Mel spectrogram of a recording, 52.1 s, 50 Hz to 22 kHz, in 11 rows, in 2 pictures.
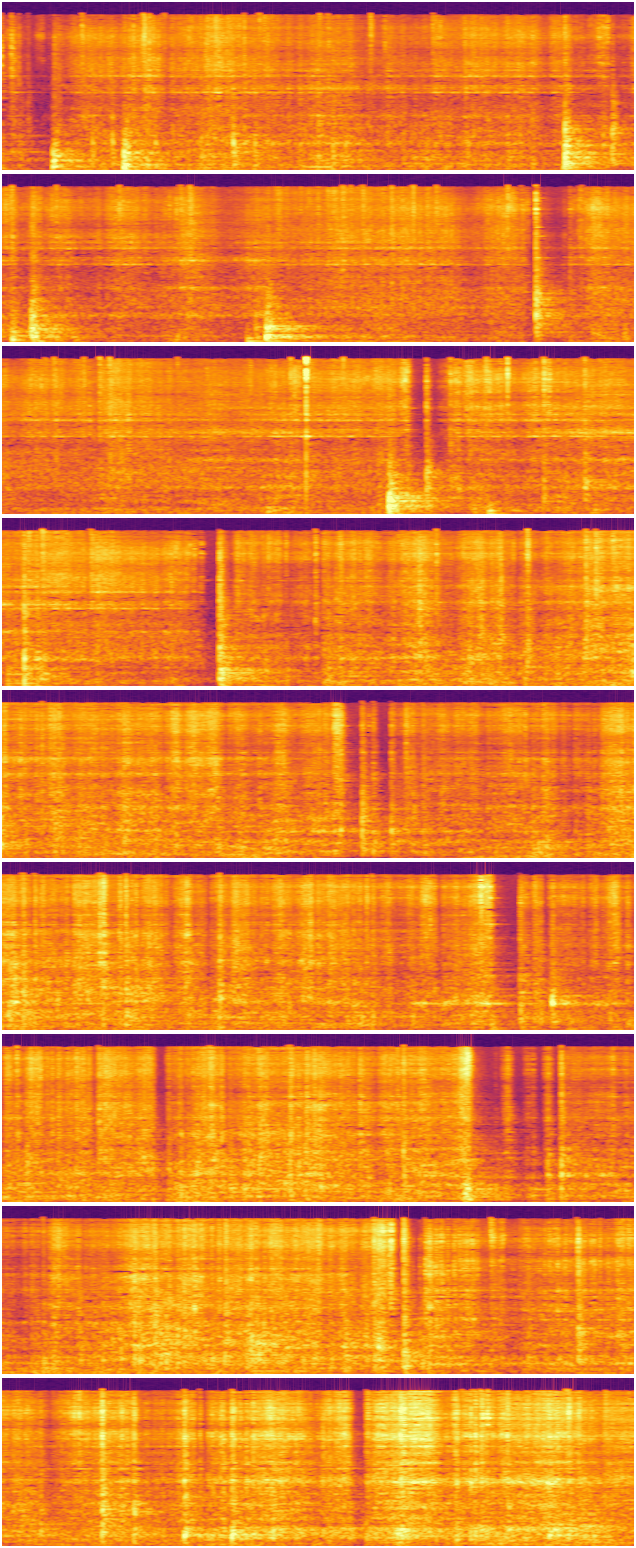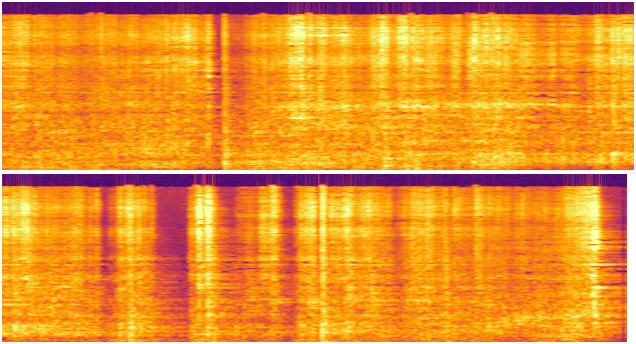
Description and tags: elevator moving scraping metal sliding
sounds recorded on zoom h2n, edited in audacity.
descending, friction, grinding, lift, metallic, scraping, scuff, slide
